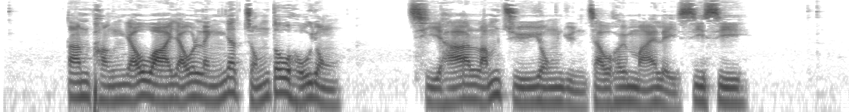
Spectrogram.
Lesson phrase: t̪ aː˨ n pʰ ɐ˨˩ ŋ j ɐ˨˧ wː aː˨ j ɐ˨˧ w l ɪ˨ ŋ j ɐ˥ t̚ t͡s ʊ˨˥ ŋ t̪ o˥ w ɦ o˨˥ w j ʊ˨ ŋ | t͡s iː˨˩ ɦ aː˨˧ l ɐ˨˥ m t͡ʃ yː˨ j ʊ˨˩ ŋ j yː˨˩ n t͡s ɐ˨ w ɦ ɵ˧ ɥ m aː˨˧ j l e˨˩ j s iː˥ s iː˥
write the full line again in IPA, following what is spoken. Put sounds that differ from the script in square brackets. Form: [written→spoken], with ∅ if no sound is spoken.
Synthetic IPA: t̪ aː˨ n pʰ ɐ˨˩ ŋ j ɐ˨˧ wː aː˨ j ɐ˨˧ w l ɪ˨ ŋ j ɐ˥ t̚ t͡s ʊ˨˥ ŋ t̪ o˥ w ɦ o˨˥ w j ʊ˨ ŋ | [t͡s→t͡sʰ] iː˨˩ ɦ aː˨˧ l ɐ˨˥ m t͡ʃ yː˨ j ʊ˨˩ ŋ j yː˨˩ n t͡s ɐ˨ w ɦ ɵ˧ ɥ m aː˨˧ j l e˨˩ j s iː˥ s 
